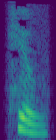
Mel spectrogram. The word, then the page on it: hill: hıl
